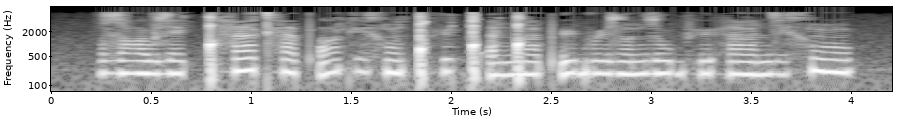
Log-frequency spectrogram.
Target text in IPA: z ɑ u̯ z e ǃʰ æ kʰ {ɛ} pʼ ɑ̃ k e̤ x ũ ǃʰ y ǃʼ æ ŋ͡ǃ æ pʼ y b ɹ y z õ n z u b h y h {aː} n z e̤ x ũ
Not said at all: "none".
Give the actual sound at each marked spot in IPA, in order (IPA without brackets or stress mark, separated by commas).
æ, æː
